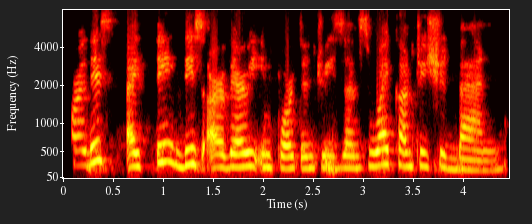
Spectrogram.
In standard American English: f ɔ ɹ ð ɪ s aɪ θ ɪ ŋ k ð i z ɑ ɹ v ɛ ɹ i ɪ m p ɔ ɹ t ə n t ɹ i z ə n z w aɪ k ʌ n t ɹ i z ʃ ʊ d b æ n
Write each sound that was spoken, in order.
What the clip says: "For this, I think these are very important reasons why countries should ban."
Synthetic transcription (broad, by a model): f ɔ ɹ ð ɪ s aɪ θ ɪ ŋ k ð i s ɑ ɹ v ɛ ɹ i ɪ m p ɔ ɹ t ə n t ɹ i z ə n s w aɪ k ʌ n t ɹ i ʃ ʊ d b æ n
